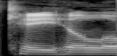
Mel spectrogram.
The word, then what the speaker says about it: Cahill: it's pronounced Cahill over here. But, you know, it's just kind of like saying Carl without the hard R.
